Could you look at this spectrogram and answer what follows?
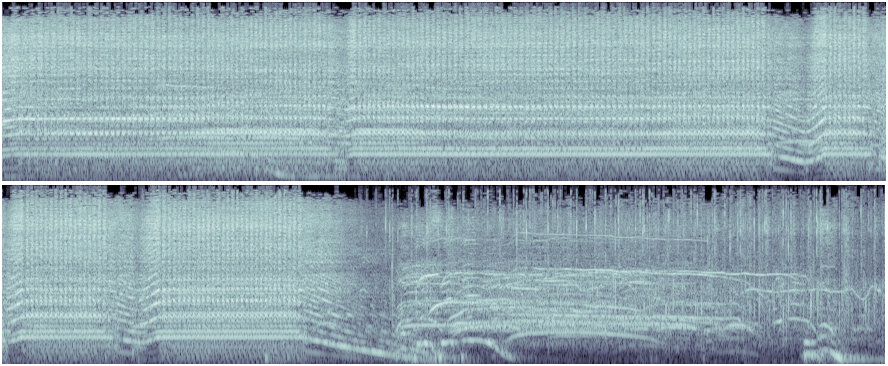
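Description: A black Suzuki motorcycle engine, entered in a loudest-motorcycle contest, runs loudly up close and is revved repeatedly. Its rising and falling whine surges several times, then it settles and rumbles under crowd noise.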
